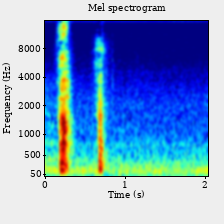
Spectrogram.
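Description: Two short, sharp sounds about half a second apart, the first much louder than the second.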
